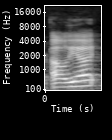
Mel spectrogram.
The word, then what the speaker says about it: Elya: That's just Emerson, just one M underscore Elya, ELYA. It's two syllables, not three. Elya. Just to let you know. – Why is that? Is that something? – Most people think it's three syllables.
